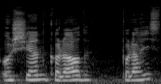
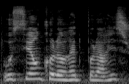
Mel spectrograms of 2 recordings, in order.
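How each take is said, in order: First: The title is said with an English accent. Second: The title is said with a French accent. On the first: "En anglais, quoi" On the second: "tu peux le prononcer à la française"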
